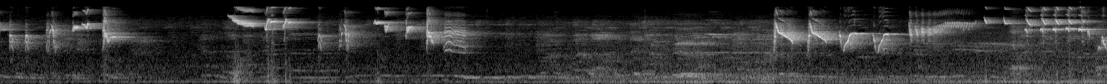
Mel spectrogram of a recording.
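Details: Orange-headed thrush in nonstop song: rapid runs of high, sharp whistles and twittering notes delivered in dense bursts, with brief quieter gaps between phrases and no other clear sounds.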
